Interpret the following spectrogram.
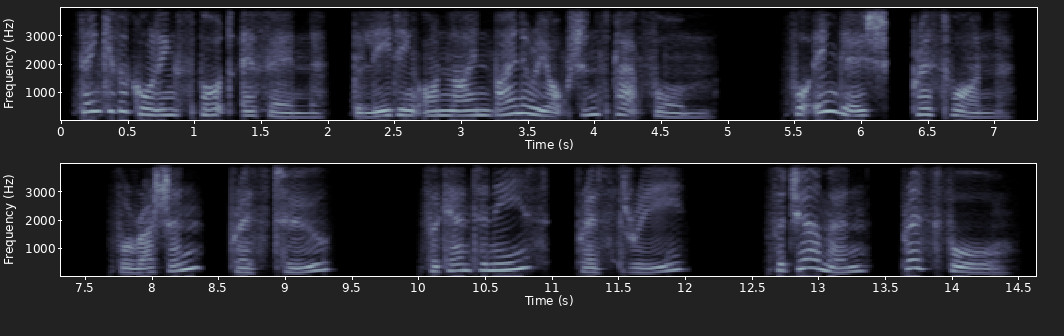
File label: Welcome MSG, professional ivr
